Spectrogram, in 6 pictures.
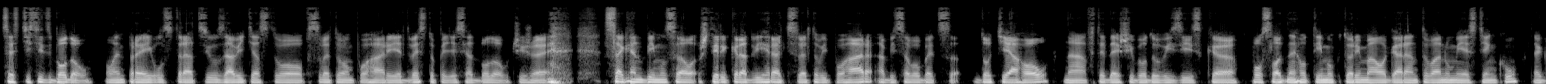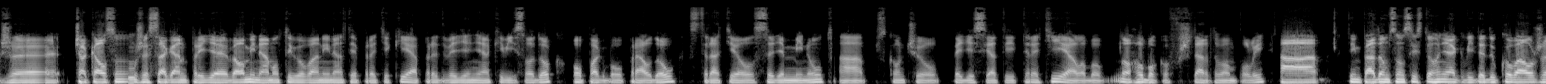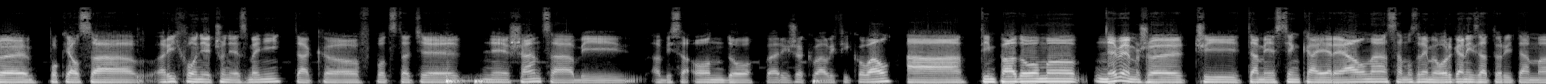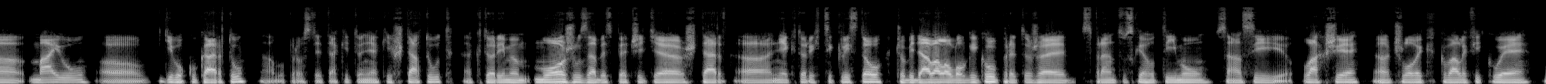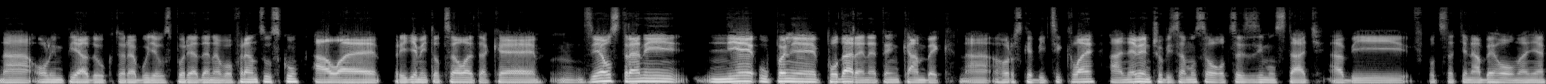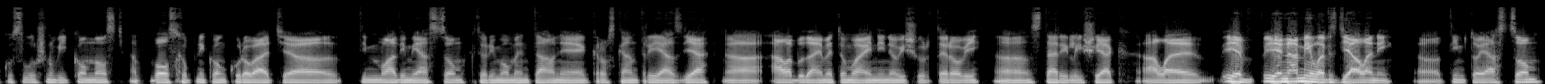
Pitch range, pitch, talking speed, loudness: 100-110 Hz, 105 Hz, 130 wpm, -16 LUFS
